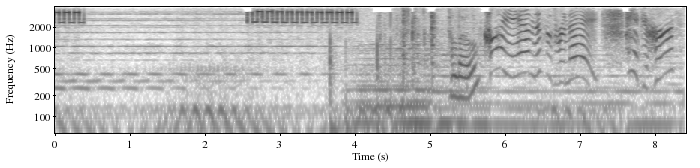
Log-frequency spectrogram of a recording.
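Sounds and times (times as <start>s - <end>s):
old-fashioned telephone bell ringing: 0.0s - 0.5s, 2.6s - 4.1s
low humming background: 0.0s - 7.6s.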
